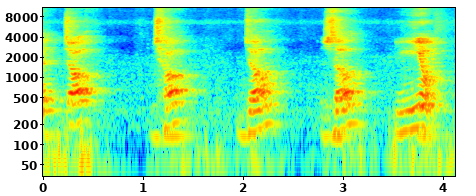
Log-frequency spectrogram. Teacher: હવે આ કંઠથી બોલાય છે ને એવી રીતે આ ચ વર્ગ એ તાલુથી બોલાય છે. તમારી જીભ જ્યાં ચ બોલતા જ્યાં તાળવે અડે છે ને એને કહેવાય છે તાલુ. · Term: તાલવ્ય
